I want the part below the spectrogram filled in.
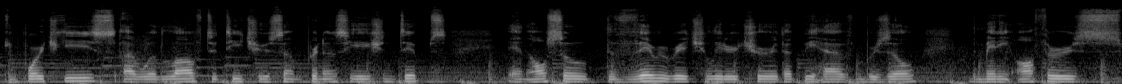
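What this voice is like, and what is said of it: Non-native English accent. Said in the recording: “I'm sure that you've noticed my accent. I'm not native English native speaker”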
